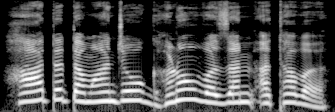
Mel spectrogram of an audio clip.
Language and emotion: Sindhi, neutral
